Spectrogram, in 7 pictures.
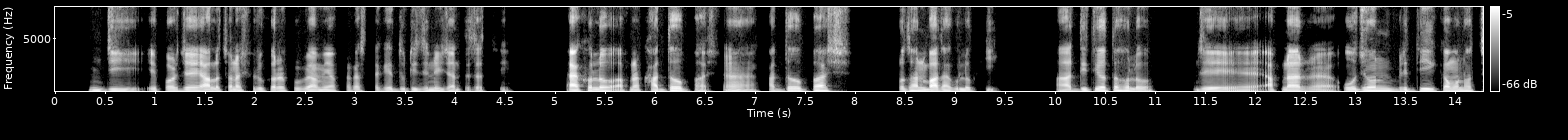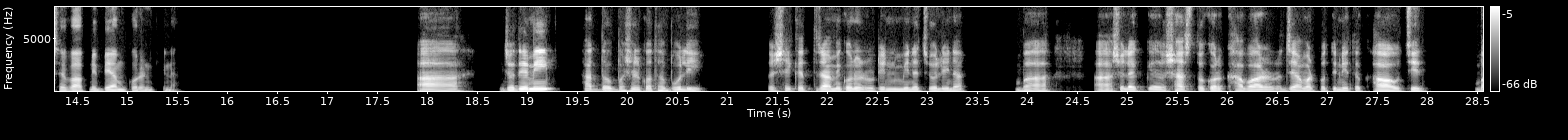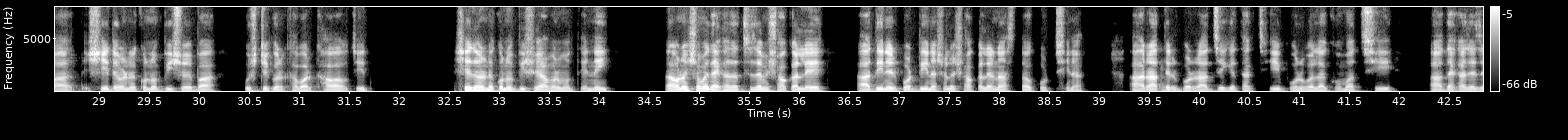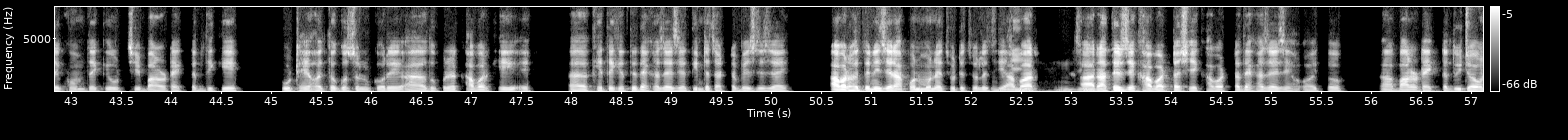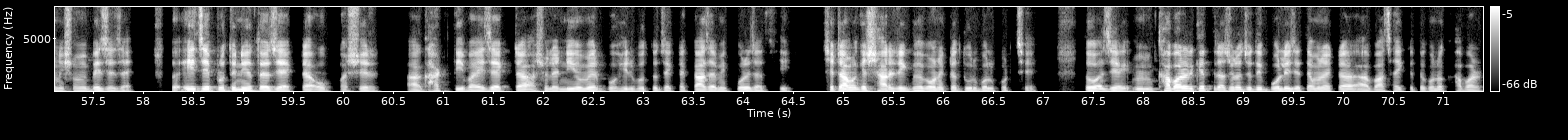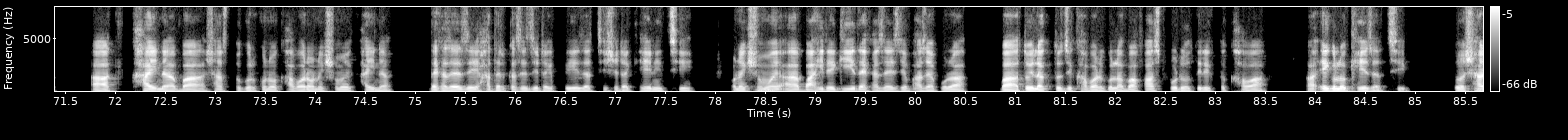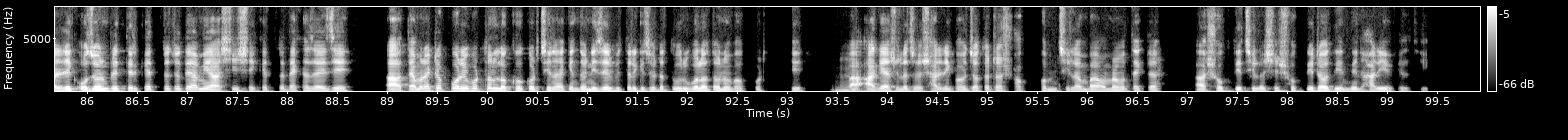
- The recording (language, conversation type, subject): Bengali, advice, আমি কীভাবে প্রতিদিন সহজভাবে স্বাস্থ্যকর অভ্যাসগুলো সততার সঙ্গে বজায় রেখে ধারাবাহিক থাকতে পারি?
- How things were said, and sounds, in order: tapping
